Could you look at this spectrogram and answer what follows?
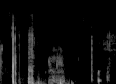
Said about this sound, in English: So I'm going to, here's the first bite.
